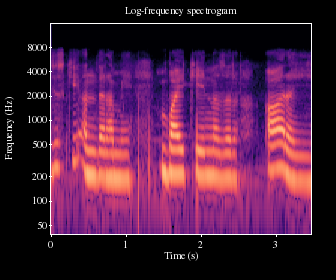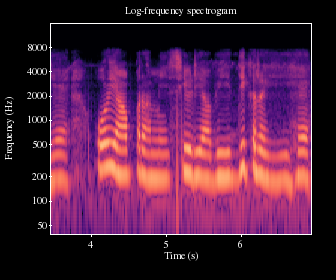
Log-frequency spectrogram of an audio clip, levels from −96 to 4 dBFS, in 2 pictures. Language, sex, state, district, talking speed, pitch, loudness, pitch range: Hindi, female, Uttar Pradesh, Shamli, 145 wpm, 205 Hz, -19 LUFS, 195-230 Hz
